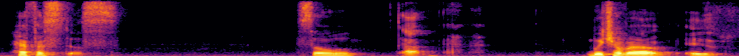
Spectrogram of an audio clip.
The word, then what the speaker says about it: Hephaestus: the purists know him hephaestus did i mispronounce that i it's in persian we call it a feistus but i don't know if it's closer because i've heard him called hephaestus so whichever is correct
